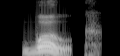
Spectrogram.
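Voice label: "woke", English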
